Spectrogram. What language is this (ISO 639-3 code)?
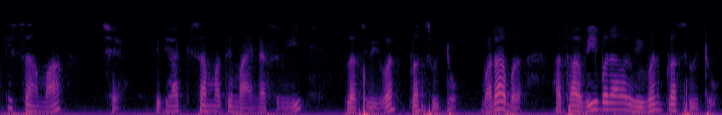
guj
